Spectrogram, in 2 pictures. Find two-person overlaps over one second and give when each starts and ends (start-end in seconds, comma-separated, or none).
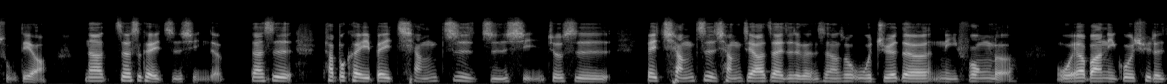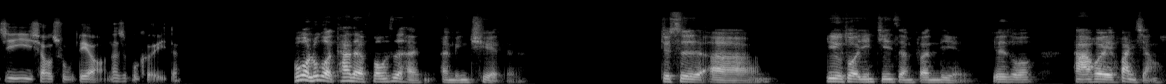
none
